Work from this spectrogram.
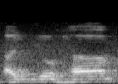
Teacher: ہا بڑی ہے اقصی حلق سے حلق کے آخری حصے سے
